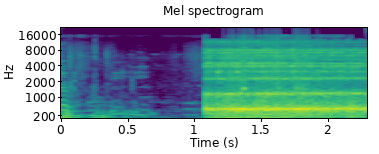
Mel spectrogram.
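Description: Brief voice, then about a second in a very loud, harsh buzz that holds one steady pitch for over a second and cuts off sharply.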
